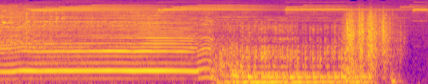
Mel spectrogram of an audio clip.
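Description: Wild-animal sound effects: a high call rises and is held steady for about a second, then a lower roar follows.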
